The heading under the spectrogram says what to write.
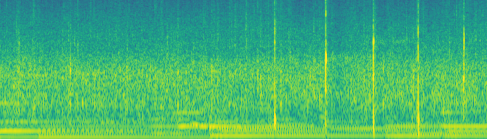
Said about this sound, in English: You keep clapping. So proud of you guys.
